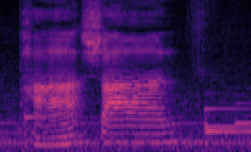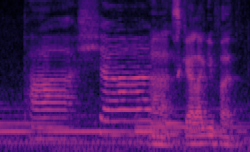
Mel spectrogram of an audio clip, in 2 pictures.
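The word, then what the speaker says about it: 爬山: Nah, teman-teman, hiking di Mandarin itu bacanya pashan.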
